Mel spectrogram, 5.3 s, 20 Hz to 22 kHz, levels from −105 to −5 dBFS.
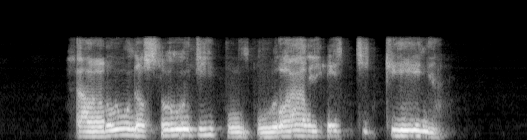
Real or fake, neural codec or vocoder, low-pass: fake; codec, 24 kHz, 1.5 kbps, HILCodec; 7.2 kHz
